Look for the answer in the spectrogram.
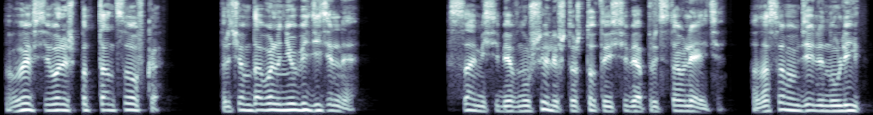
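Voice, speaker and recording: A man's voice: mid-range voice, steady tone, normal speed, darkish tone, voice pushed up, lightly acted. A man doing a cocky mocking young hero. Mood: taunting. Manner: mocking, taunting. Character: cocky young male necromancer hero, defiant.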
